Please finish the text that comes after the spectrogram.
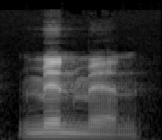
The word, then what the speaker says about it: Min Min: Min Min. Min Min? That's not hard to say. Certainly not spelled like, Is it like Min, M-I-N, or M-E-N?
